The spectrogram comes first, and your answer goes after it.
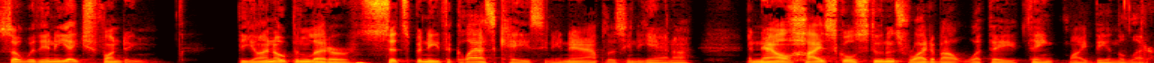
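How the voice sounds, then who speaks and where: A man with an American accent speaks at a moderate pace, fairly low in pitch with ordinary pitch variation. The recording is very clean, with a silent background. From US South. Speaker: grant-making agency chairman giving a speech. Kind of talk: formal speech to an audience. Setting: stage with audience. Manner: formal, hesitant with frequent fillers.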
